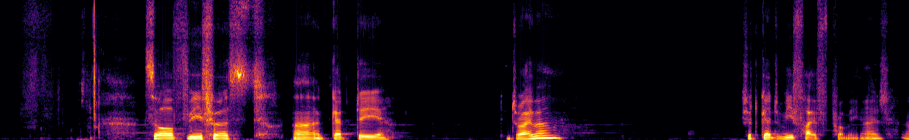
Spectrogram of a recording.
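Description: A man talks calmly and close to a microphone, in short bursts.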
